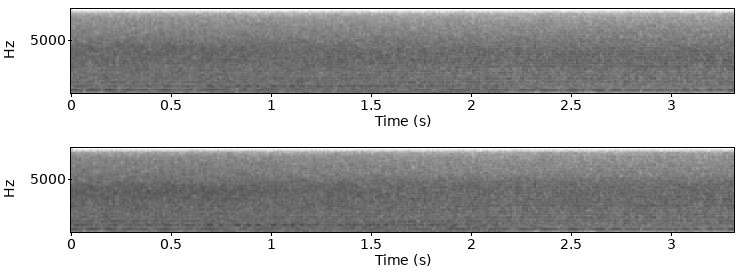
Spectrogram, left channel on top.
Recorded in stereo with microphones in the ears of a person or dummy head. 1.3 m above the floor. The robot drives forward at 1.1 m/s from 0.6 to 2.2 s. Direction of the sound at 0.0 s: 10° right (ahead or behind).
